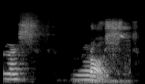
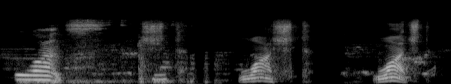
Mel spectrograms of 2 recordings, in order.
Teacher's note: Estos son los verbos donde el sonido ed va a sonar a t.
